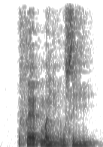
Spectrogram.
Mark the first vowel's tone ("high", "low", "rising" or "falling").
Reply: high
